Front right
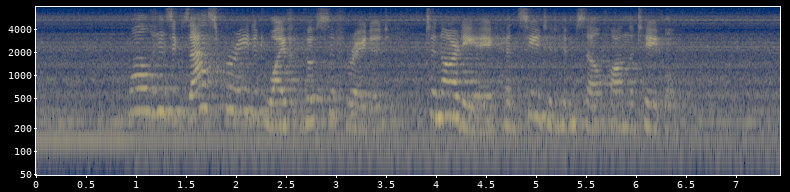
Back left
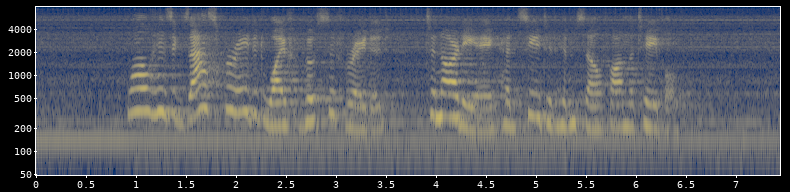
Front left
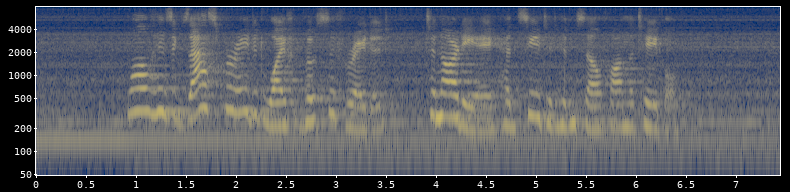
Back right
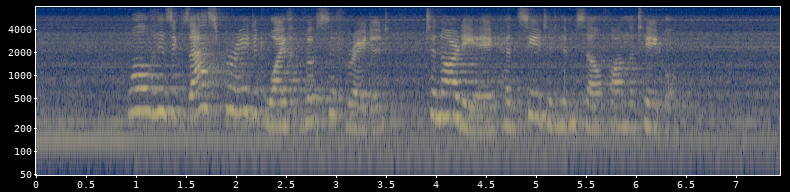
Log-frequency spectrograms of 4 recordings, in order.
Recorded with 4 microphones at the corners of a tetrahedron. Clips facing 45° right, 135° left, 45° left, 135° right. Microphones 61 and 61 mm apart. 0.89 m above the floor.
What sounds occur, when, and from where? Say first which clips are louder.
0.9 s a woman speaking: back left 5 dB, front left 3 dB; 90° left, 0.7 m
